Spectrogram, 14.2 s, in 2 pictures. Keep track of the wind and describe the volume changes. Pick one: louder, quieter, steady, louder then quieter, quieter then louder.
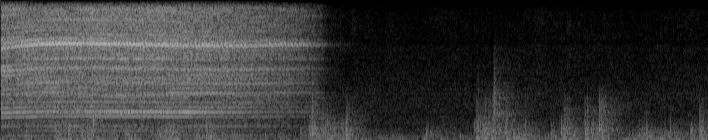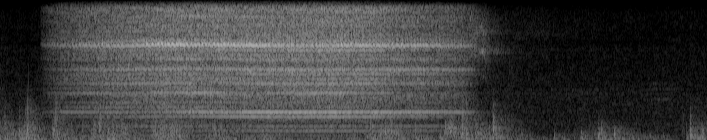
steady.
